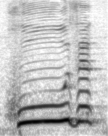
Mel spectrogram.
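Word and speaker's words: whose: Next क्या बोल रहे हैं हम, हुज, हुज, ह की आवाज आ रही है इसमें, हुज। फिर होल, होल, इन सब में W का आवाज नहीं आ रही है, W साइलेंट लेटर से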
